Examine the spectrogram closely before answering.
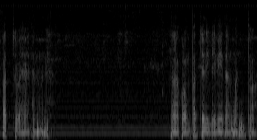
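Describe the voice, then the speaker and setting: A man's voice: low voice, flat delivery, a little fast, a little mellow. A man thinking aloud through a casual screen-share tutorial, addressing his viewers informally as friends. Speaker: web design tutorial host. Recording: dull lo-fi mic, background hum.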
